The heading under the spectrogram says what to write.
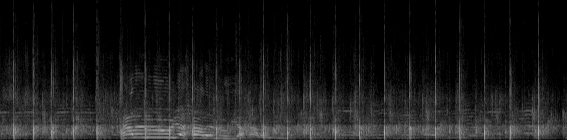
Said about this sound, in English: Clap your hands one more time. Would you? Thank you.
